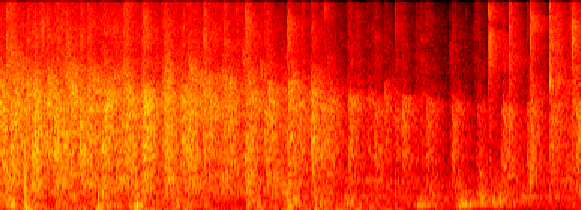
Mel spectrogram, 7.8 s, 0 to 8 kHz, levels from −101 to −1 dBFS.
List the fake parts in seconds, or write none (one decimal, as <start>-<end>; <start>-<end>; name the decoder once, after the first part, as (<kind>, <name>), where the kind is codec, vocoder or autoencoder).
1.0-1.9 (codec, DAC)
